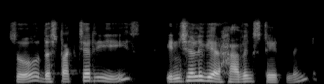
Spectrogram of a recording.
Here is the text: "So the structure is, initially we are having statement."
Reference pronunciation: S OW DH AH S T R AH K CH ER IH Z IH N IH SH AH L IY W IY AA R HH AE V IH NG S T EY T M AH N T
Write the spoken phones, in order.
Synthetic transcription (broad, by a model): S OW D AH S T R AH K CH ER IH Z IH N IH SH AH L IY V IY AA R HH AE V IH NG S T EY T M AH N T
